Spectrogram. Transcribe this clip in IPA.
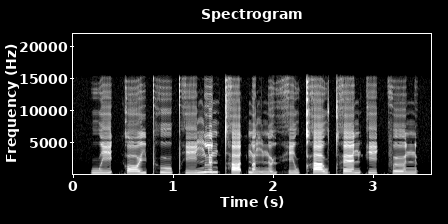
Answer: w iː˨˥ t̚ k ɔː˨˧ j pʰ uː˧ pʰ iː˨˥ ŋ l ɵ˥ n t̪ʰ aː˨˥ t̚ m ɐ˨˩ ŋ n̪ ɵ˨˩ ɥ h iː˨˧ w kʰ aː˨ w t̪ʰ ɛː˨˧ n k iː˧ k̚ f ɵ˧ n

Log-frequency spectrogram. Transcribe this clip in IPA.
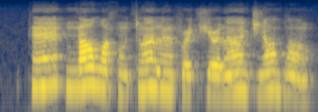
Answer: k ɛ̃ | ŋ a ðˤ ə x õ tʷ ã l œ̃ f ə˞ t͡ʃ ə˞ l ã d͡ʒ ã dˤ õ

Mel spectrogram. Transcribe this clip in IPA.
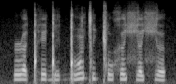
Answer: ɹ ɐ ǃʰ e ɡ͡ǃ e ɡ͡ǃ ɔ̃ ǀ i ǁ u x ə ç ɐ ç ə

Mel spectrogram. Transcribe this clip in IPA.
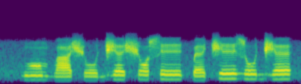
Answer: ɡ ɔ̃˨ b a˨ ʃ o˨ d͡ʒ ɛ˧ ʃ ɔ˧ s eː˧ k͡p ɛ˨ t͡ʃ e˦ z o˦ d͡ʒ ɛ˦

